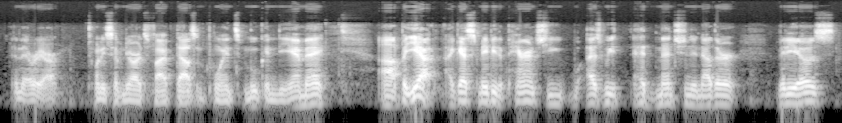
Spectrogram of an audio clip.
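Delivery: ordinary delivery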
